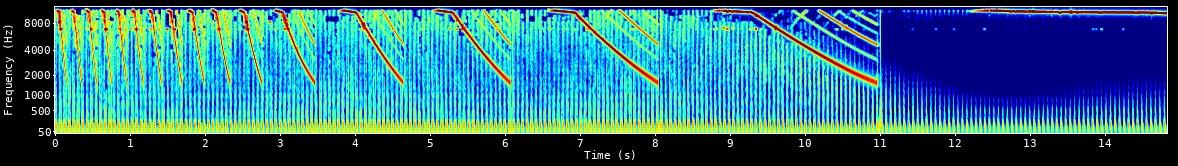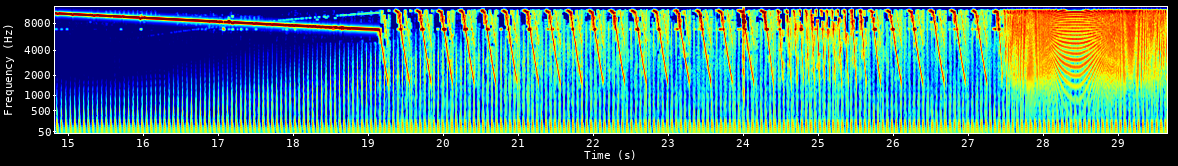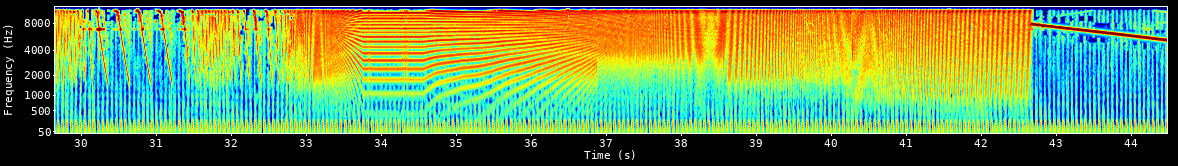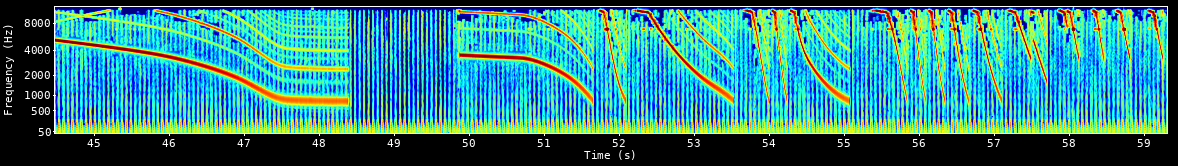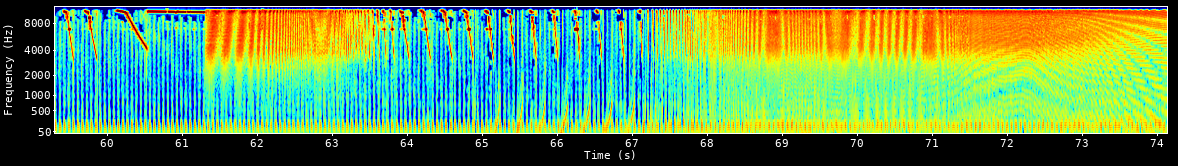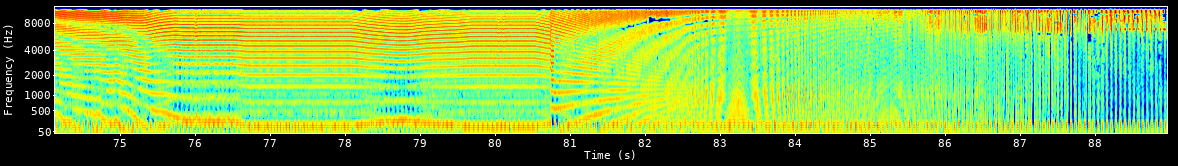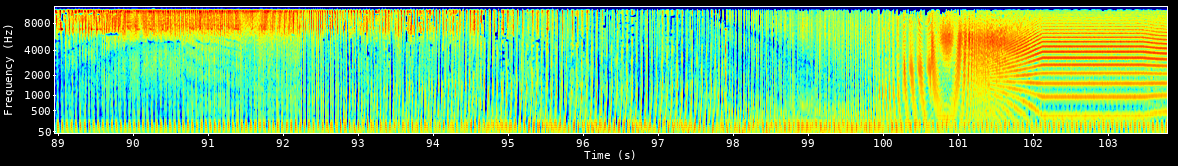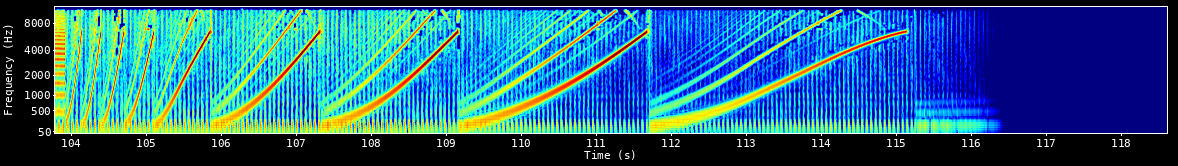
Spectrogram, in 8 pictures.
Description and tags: Made with modular synth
